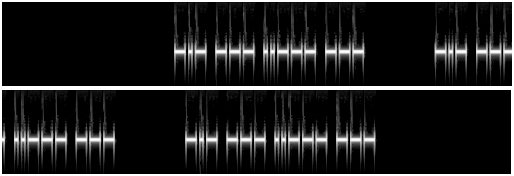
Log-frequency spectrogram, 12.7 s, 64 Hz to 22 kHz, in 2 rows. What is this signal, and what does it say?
Morse code, heard as a keyed tone, about 28 wpm, 700 Hz. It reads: KO2O KO2O KO2O
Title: USA Call Signs - 4 Characters - Repeated 3x - 28wpm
